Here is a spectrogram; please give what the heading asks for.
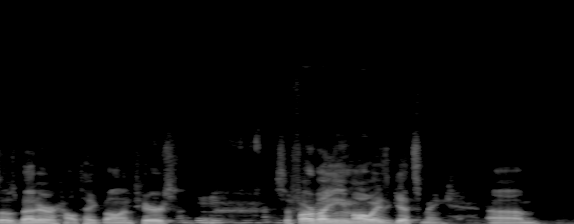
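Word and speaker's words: Sepharvaim: Safarvaim always gets me. Um, it looks like there should be an additional syllable there, but that last def thong should be just one vowel.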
